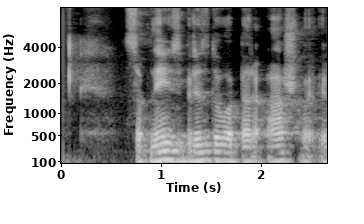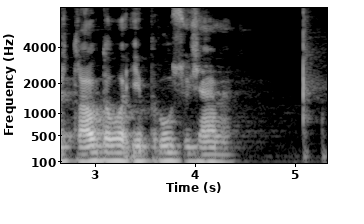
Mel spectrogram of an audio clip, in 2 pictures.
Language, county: Lithuanian, Kaunas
